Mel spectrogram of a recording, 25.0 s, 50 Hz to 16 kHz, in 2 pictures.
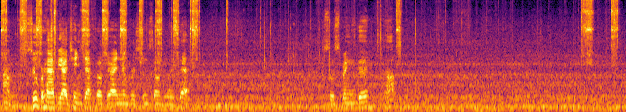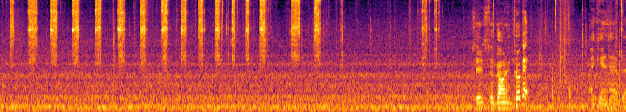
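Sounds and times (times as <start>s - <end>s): ratchet wrench clicking: 0.0s - 4.0s, 7.9s - 8.1s, 11.6s - 19.4s, 20.9s - 21.4s
steady low hum: 0.0s - 25.0s.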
